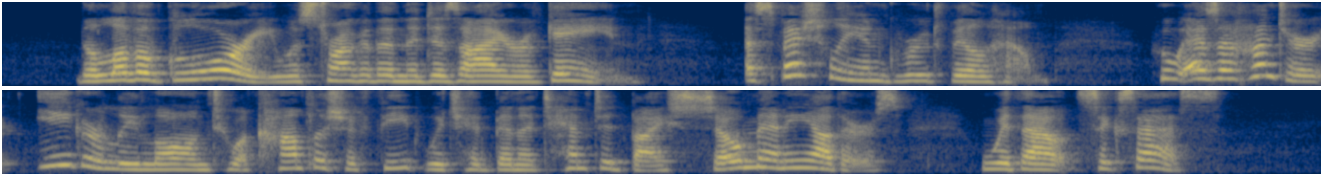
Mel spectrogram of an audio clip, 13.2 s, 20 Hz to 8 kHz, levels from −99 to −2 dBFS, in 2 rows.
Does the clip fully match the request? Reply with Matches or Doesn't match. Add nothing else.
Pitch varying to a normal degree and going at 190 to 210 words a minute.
Doesn't match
